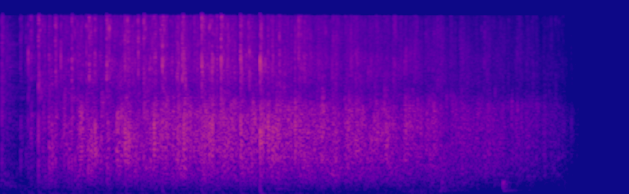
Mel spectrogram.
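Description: Audience applauding, building within the first second and tapering off before cutting off suddenly near the end.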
